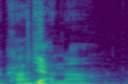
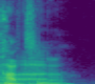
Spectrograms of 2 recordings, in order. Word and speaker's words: katana: Katana, and that's how it's pronounced, Tyler. Katana. Yeah. – Katana.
